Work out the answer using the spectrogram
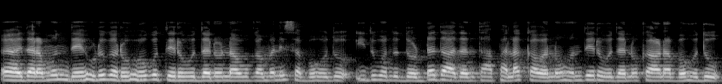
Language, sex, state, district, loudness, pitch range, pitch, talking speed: Kannada, female, Karnataka, Belgaum, -15 LUFS, 180-200 Hz, 185 Hz, 110 wpm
